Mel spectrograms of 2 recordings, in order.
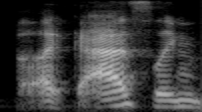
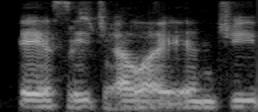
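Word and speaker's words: Aisling: what's actually pronounced as Asling, the Irish sort of name, but Ashling, but it's said almost like Ashley.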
